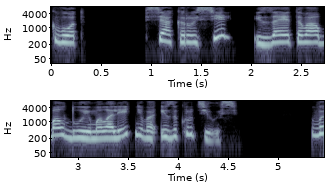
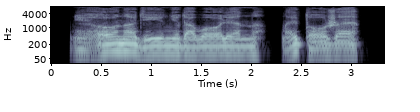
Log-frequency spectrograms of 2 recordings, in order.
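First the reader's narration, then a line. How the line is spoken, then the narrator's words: Grumbling. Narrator (Russian): пробурчал Ерема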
